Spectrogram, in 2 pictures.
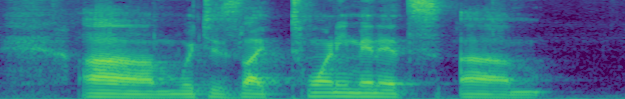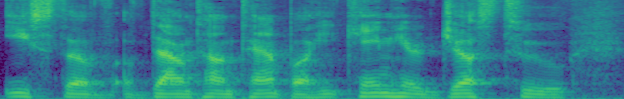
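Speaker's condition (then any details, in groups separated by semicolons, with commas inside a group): No condition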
